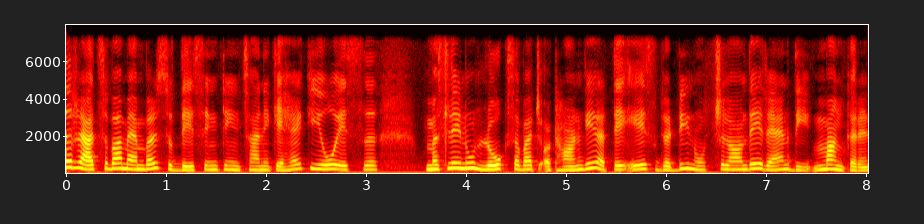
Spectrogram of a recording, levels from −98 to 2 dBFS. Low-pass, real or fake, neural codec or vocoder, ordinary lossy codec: 7.2 kHz; fake; autoencoder, 48 kHz, 32 numbers a frame, DAC-VAE, trained on Japanese speech; none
